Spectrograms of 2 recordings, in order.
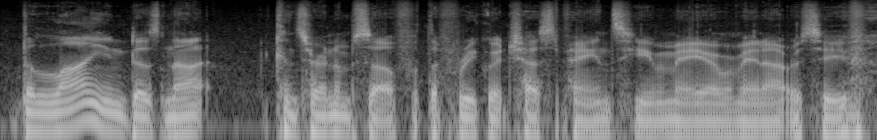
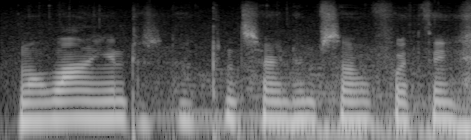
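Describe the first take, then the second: First: Low, solemn lion proclamation; grave deep narrator voice. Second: Said in the usual way. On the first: Pretend.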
